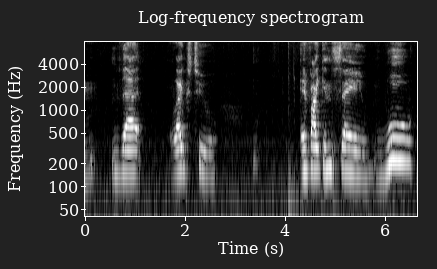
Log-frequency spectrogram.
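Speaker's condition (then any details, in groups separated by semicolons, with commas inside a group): Cerebral palsy; from birth, wheelchair user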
